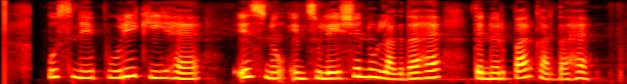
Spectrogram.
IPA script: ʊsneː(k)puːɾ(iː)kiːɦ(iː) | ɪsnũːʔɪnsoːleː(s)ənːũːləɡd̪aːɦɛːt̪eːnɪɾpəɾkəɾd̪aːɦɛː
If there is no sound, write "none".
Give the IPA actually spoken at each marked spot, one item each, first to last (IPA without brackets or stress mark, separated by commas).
none, iː, ɛː, ʃ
